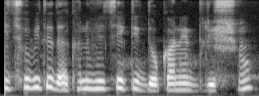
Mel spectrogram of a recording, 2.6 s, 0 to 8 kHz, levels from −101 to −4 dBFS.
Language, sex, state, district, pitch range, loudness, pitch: Bengali, female, West Bengal, Cooch Behar, 205-270 Hz, -16 LUFS, 245 Hz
